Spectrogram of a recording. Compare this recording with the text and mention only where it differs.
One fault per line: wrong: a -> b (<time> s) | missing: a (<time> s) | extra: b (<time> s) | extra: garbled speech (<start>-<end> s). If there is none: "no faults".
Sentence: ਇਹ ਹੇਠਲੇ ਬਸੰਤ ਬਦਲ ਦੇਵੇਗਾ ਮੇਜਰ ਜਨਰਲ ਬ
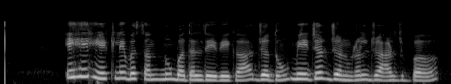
extra: ਨੂੰ (1.6 s)
extra: ਜਦੋਂ (2.5 s)
extra: ਜਾਰਜ (3.7 s)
